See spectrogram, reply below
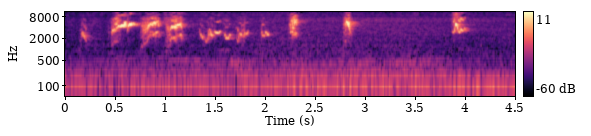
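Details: Caged greater green leafbird on its second day of care, starting to sing actively; bursts of sharp high chirps and short twittering notes, then single bright chips spaced about a second apart over a low hum.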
